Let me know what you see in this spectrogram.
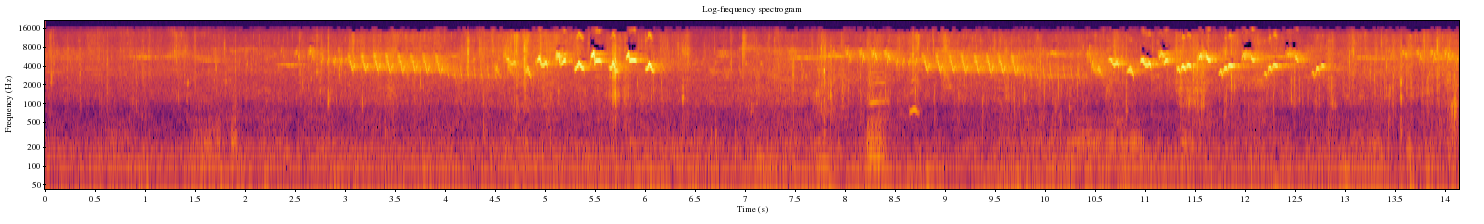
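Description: Birds chirping in clusters of quick high notes, with rapid trills between them, over a steady low rumble.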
